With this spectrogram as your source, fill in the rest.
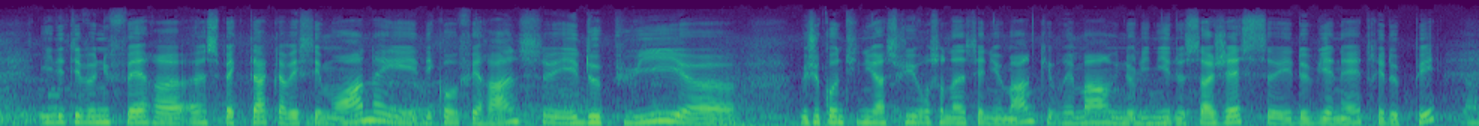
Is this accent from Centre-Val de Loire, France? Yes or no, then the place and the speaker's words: no; Saint-Affrique, Occitanie, France; je suis de Saint-Afrique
